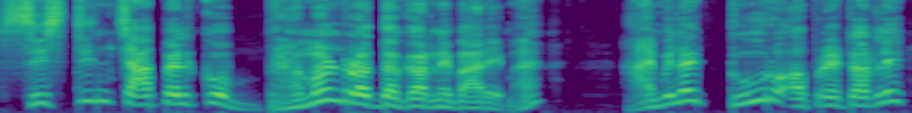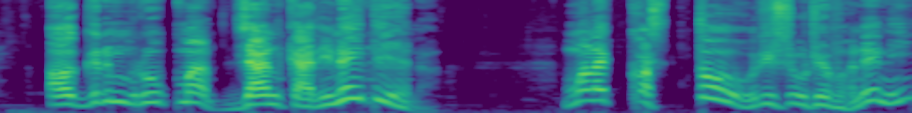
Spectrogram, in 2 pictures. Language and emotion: Nepali, angry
